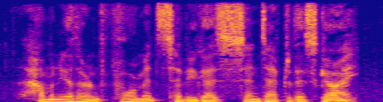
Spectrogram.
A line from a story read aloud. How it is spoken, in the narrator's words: I heard my voice quake as I asked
